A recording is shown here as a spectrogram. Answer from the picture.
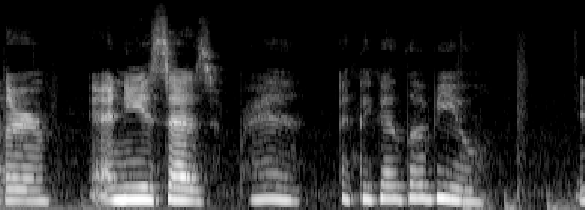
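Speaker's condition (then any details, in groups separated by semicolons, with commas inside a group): Friedreich's ataxia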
